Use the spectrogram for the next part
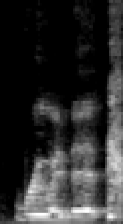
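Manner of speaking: laughing at her own flop. Real, not acted. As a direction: laugh through it.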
